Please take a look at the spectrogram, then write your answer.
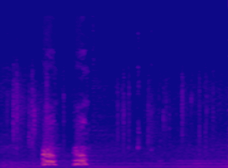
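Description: The demon dog in the video game Marvel Midnight Suns gives two short, close barks in quick succession over a low steady background hum, then falls quiet.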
